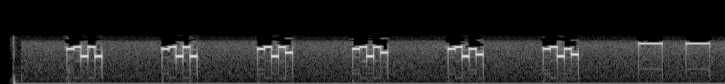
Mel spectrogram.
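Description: Five-tone selective call (ZVEI), heard as quick runs of five tones, tones of about 70 ms. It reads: 89494 89494 89496 89496 89485 89485
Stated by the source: Five-tone ZVEI selective call received by SDR, logged on the Feuerwehr Orlamünde audio server.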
